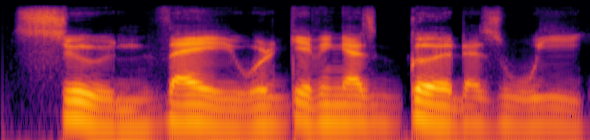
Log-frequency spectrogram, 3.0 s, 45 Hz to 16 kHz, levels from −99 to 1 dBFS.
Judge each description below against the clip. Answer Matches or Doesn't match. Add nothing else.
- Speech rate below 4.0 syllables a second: Matches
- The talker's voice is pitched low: Matches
